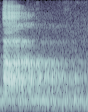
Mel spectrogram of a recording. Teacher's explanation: Hamzah itu keluar dari tenggorokan bagian bawah. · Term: huruf hamzah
